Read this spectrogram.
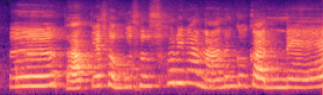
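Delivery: put-on girl's voice. Girl inside answers.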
